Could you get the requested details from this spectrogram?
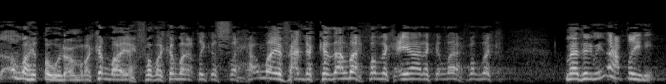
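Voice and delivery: acted pleading patter of blessings; humble beggar. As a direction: play a poor man softening a donor. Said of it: "لما يظهر فقره ومسكنته". (تمثيل مسكين يتذلل في السؤال)

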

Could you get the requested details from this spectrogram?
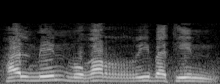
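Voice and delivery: very slow مغربة as "mugharribatin", held rolled ra; doubled ra with kasra. Shown as a demonstration. Teacher demonstrates the scholars' reading, doubled ra with kasra. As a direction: slowly say مغربة with a after ghayn and doubled ri. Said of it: "وكسروا الراء وشددوها".

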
